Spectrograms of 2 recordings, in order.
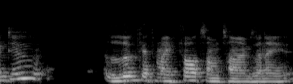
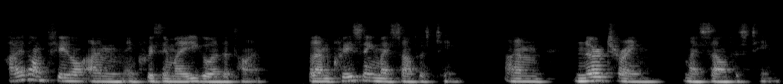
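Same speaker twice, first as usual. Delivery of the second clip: ordinary delivery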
